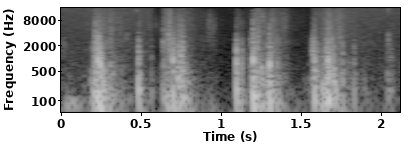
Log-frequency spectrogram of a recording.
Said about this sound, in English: The little pebbles crunched under their stomping feet. They marched just as they had on the days before.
